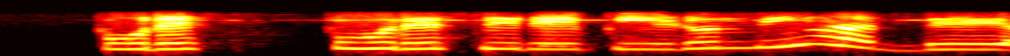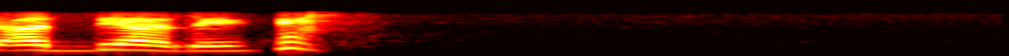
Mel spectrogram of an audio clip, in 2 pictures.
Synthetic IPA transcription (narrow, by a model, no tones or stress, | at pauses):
puːɾe | puːɾeːsiɾeːpiːɽʊ̃nd̪iːad̪eːəd̪jaːleː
